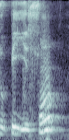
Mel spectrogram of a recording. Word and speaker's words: obéissons: nous بنطق سنة زد. nous obéissons، vous obéissez، ils obéissent، elles obéissent.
